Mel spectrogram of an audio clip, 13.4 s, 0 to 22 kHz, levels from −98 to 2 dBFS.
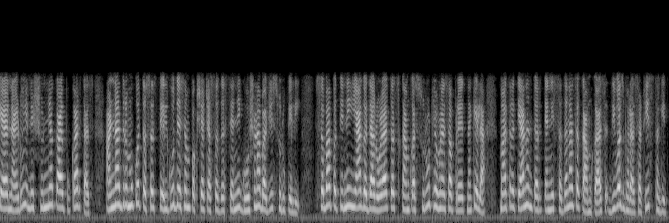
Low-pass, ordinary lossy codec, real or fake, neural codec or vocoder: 5.4 kHz; Opus, 24 kbps; real; none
